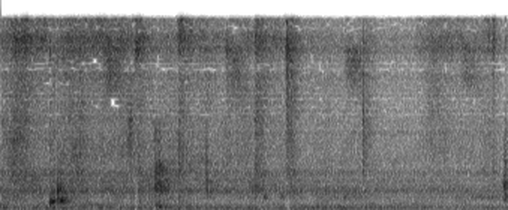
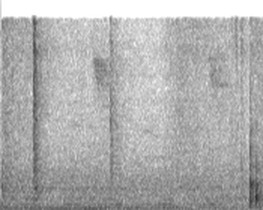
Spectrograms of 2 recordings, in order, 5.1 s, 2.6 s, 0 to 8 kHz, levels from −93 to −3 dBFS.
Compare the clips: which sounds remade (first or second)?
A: first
